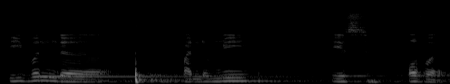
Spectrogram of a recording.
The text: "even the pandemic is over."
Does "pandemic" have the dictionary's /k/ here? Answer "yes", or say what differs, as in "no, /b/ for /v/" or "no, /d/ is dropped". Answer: no, /k/ is dropped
